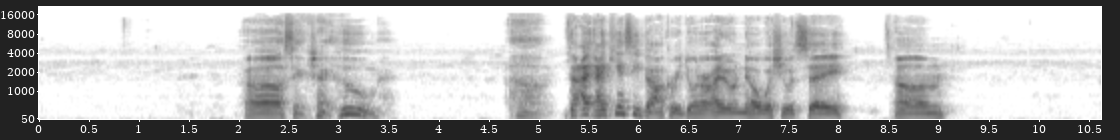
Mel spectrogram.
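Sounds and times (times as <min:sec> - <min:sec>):
speech: 0:02.0 - 0:03.5, 0:04.7 - 0:09.2
person yawning: 0:04.7 - 0:05.1.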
